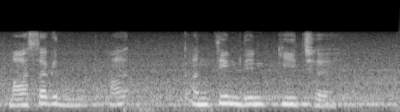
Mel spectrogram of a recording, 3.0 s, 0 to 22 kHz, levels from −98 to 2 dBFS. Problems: constant background noise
